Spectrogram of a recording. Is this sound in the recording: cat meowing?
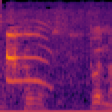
yes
